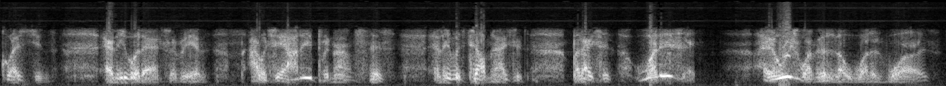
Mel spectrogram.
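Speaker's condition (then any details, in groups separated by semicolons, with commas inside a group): Throat cancer, vocal cord removed, partial laryngectomy, right vocal cord removed; voice lost after surgery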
